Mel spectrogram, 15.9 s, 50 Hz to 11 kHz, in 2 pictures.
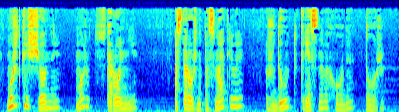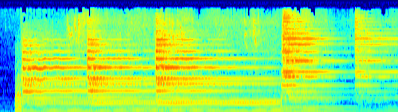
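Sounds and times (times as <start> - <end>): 
speech: 0.2 - 2.8, 3.5 - 8.9
church bell tolling with tinny metallic strokes: 8.3 - 15.9.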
